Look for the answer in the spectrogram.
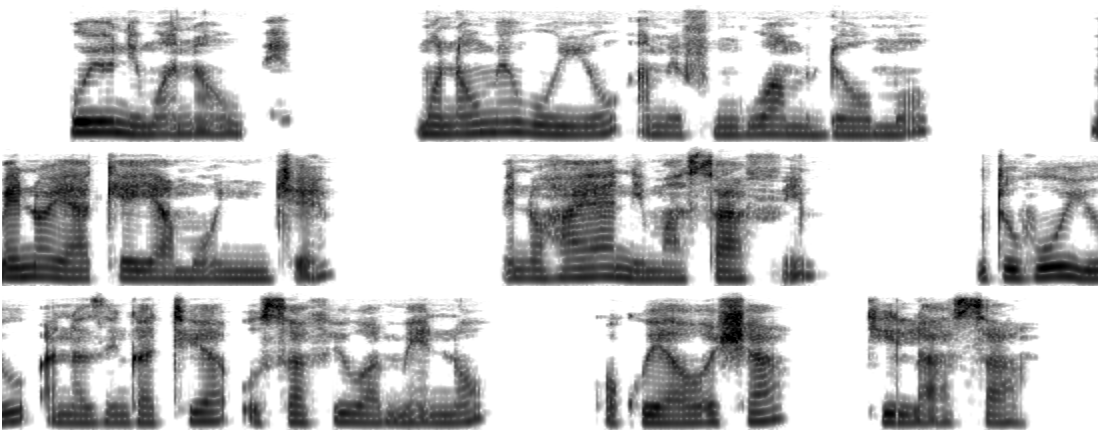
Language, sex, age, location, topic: Swahili, female, 25-35, Nairobi, health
